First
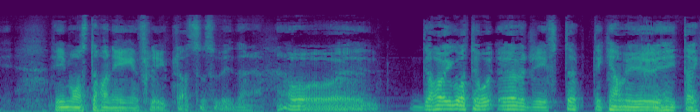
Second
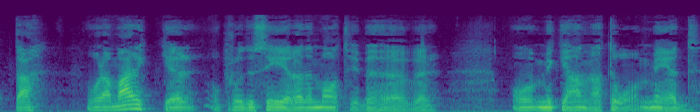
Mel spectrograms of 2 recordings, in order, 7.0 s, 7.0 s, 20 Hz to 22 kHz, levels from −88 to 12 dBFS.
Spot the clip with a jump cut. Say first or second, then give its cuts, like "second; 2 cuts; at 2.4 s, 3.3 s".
first; 1 cut; at 2.8 s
